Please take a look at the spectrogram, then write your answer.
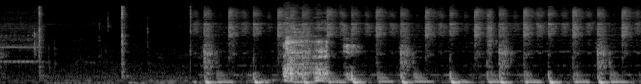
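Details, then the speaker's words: Sony DTC-59ES DAT recorder playing a long-play house music tape recorded on another machine. Music cuts to near silence with stray clicks for about two seconds, then resumes. Dropouts worsen toward the tape's end and come from misaligned drum head azimuth. "The sound is awful. I'm gonna fast forward like 5 minutes. It's house dance music. And you can hear drops."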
